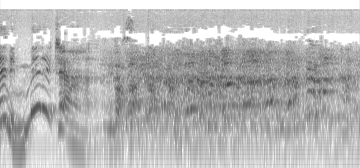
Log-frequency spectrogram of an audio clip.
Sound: audience laughing

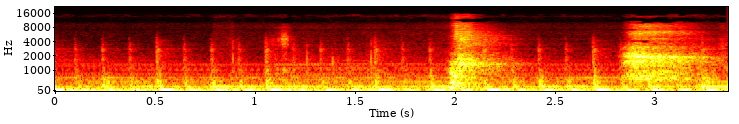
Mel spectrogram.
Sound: woof

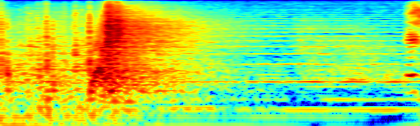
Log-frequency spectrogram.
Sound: crack!

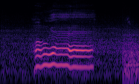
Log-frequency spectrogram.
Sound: A late hum back

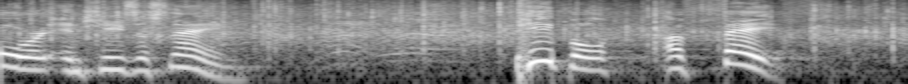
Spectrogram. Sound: congregation applauding

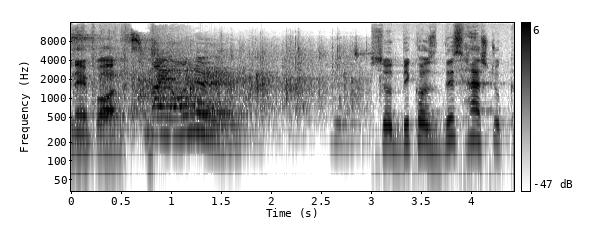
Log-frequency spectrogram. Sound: laughs; applause

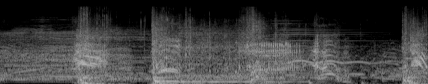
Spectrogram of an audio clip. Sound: groaning

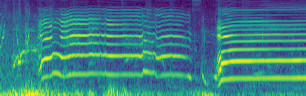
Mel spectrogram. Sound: screams

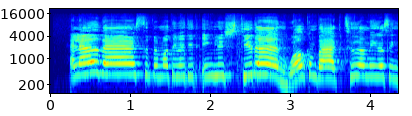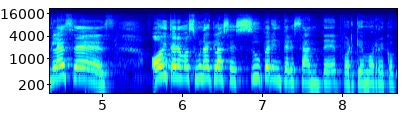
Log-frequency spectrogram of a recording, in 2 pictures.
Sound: Spanish

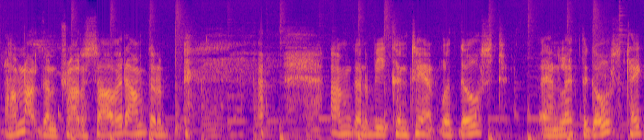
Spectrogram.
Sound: laughs

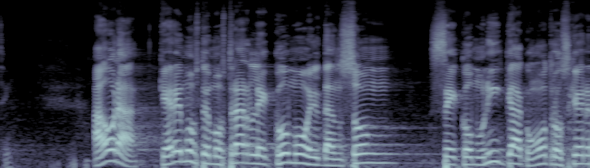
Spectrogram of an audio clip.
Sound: MC speaking in Spanish

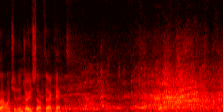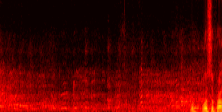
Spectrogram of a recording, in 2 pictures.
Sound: laughter

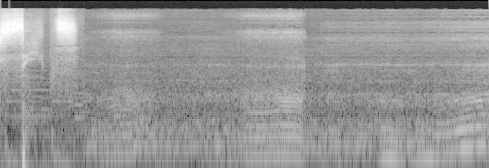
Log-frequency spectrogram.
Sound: snoring

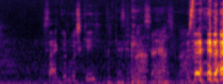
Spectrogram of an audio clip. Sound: audience murmur agreement

